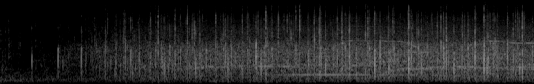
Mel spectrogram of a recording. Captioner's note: audience applauding and cheering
